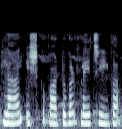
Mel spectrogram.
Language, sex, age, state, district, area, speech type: Malayalam, female, 18-30, Kerala, Alappuzha, rural, read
